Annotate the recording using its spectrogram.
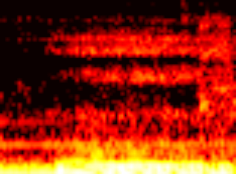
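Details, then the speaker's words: Snoring: a low, rumbling snore with a steady deep vibration over a quiet room. "non mais vous entendez ronfler?"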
